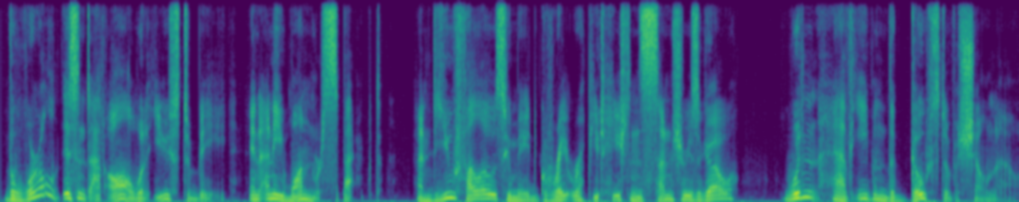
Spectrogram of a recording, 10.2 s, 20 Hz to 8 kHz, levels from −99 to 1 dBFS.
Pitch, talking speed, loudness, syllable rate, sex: 135 Hz, 190 wpm, -21 LUFS, 4.8 syllables/s, male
